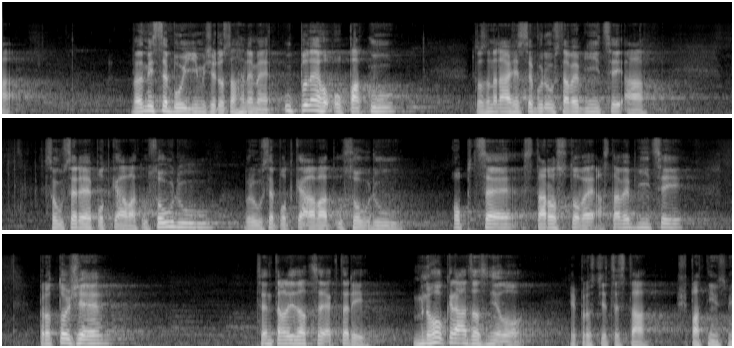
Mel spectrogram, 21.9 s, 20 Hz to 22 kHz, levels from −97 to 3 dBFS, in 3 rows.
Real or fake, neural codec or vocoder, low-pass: fake; vocoder, 22.05 kHz, 80 mel bands, WaveNeXt; 9.9 kHz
